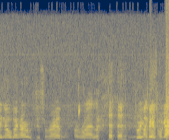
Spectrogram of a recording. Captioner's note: laughs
